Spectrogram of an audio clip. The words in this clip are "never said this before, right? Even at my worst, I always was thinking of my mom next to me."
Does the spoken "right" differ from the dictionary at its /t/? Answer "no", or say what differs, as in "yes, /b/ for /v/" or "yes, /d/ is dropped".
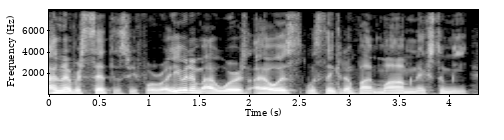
yes, /t/ is dropped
